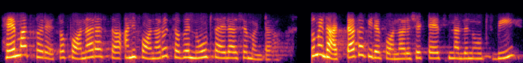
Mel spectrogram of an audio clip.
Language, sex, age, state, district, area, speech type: Goan Konkani, female, 18-30, Goa, Bardez, urban, conversation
